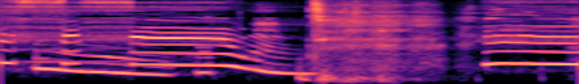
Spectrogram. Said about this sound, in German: Nee, das Kratzen ist nicht das Problem, dieses Gähnen. Weil dieser Hund kann nicht gähnen, ohne diesen zu Laut zu machen, ja.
